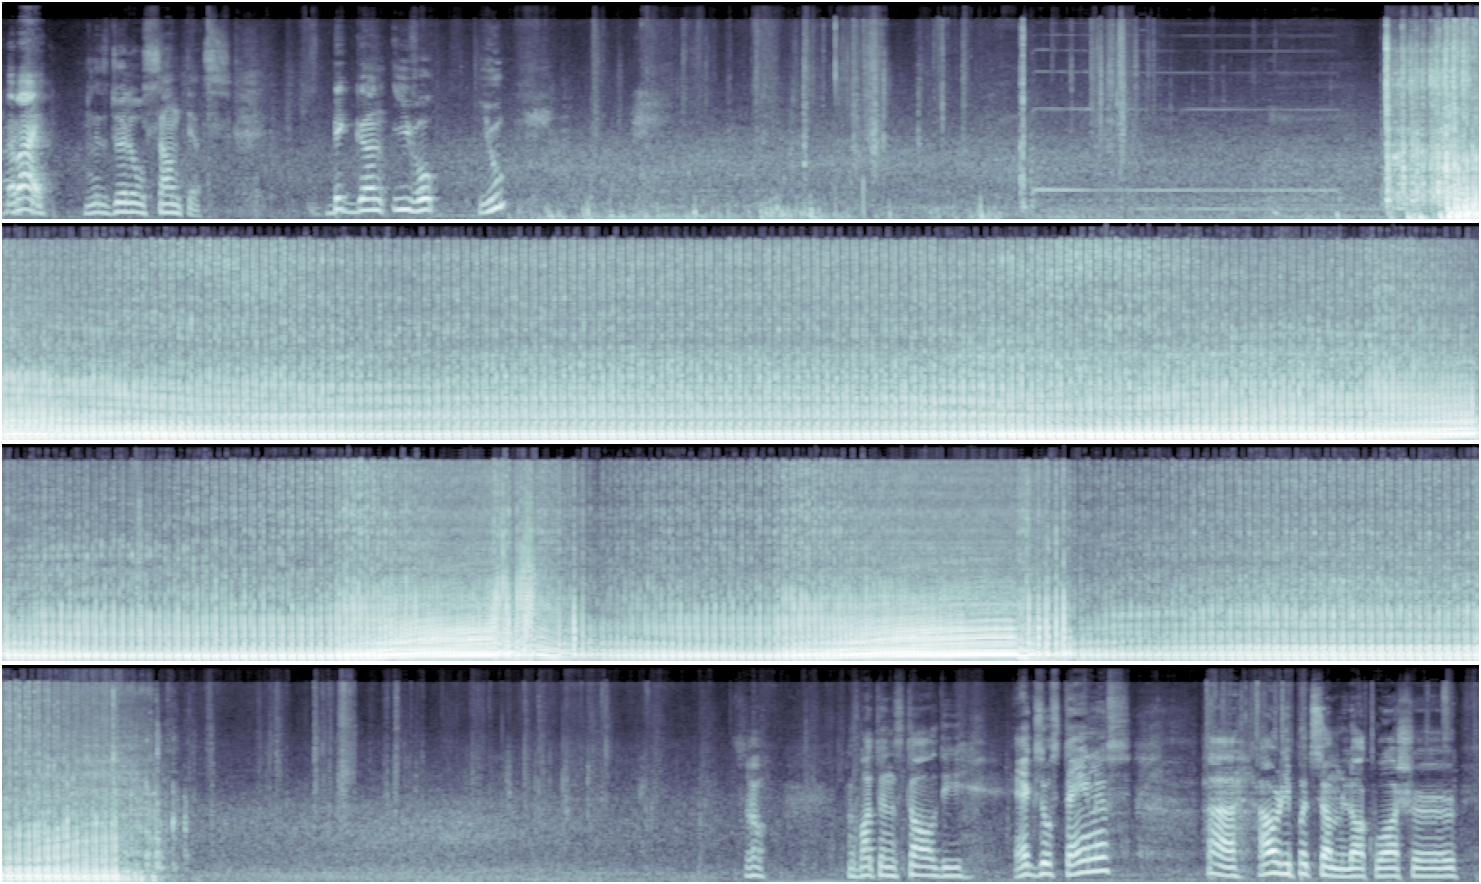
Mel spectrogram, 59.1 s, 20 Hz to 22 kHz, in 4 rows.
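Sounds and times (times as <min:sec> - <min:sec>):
atv engine idling and revving: 0:13.8 - 0:46.2.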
